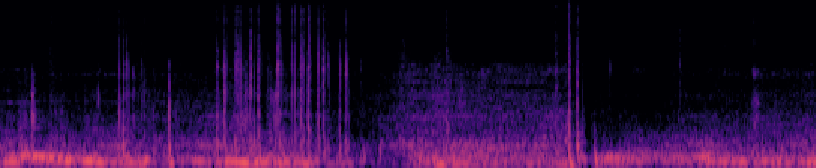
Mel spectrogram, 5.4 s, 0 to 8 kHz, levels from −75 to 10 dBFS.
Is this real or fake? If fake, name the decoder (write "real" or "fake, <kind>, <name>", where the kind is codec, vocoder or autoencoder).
fake, codec, SNAC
